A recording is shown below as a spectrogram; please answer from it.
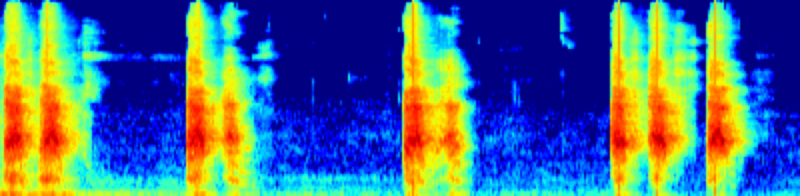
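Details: Maltese dog barking in sharp pairs of quick yips, four bursts spaced about a second and a half apart, with silence between them.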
